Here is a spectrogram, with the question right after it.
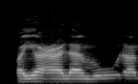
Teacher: فَيَعْلَمُونَ میں میم کو ہم کھینچ کر پڑھیں گے کیونکہ یہاں پہ واو مدہ ہو رہا ہے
